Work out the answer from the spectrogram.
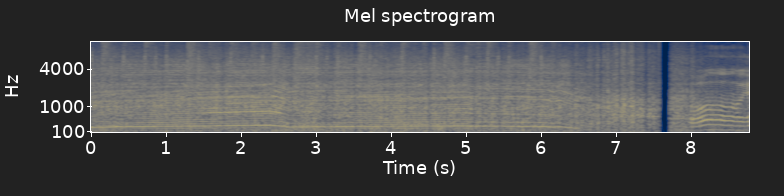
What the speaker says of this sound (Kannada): ಗಾಡಿ ವಾರ್ಮ್ ಅಪ್ ಮಾಡ್ತಾ ಇದ್ದೀನಿ.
